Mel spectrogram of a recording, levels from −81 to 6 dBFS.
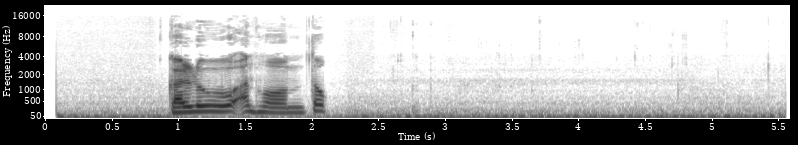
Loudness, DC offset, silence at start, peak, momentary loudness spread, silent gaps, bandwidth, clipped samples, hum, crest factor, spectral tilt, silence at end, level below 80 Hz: -15 LUFS; under 0.1%; 0.1 s; 0 dBFS; 26 LU; none; 14.5 kHz; under 0.1%; none; 20 dB; -6.5 dB/octave; 0.05 s; -34 dBFS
